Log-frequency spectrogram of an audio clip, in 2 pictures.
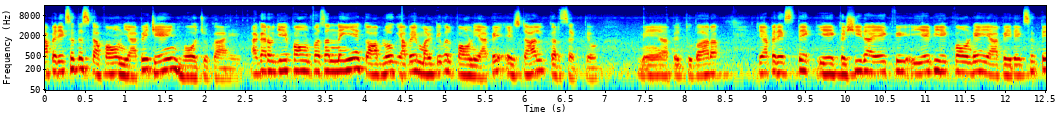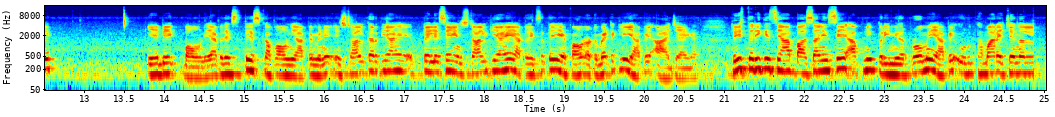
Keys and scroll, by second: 6.5-7.6 typing.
